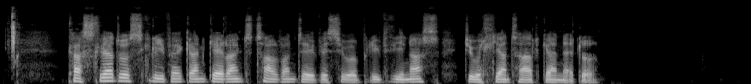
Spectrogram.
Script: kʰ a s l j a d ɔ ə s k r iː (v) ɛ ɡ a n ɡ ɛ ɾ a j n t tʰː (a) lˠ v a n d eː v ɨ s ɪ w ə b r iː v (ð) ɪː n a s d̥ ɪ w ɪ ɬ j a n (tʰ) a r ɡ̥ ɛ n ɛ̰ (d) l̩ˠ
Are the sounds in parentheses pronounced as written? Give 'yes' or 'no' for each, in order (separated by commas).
yes, yes, yes, yes, yes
